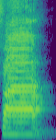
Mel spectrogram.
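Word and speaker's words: ف: তারপর ফা ফা ফা এর উচ্চারণটা হবে নিচের ঠোটের পেট উপরের দাঁতের আগার সঙ্গে লাগাইয়া।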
